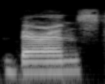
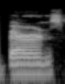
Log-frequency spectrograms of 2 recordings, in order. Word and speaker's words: Behrens: That's spelled B-E-R-E-N-S, Behrens.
